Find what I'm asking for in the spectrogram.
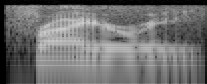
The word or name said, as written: friary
